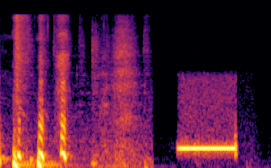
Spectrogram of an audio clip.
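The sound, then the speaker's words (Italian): A telephone rings out while a call is being placed, one steady, even electronic tone lasting about half a second, following a stretch of brief muffled sounds. “sta squillando. Aspetta, ci proviamo.”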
